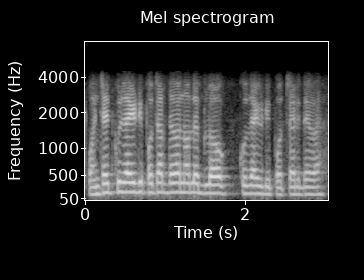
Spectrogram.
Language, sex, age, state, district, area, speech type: Odia, male, 18-30, Odisha, Kandhamal, rural, conversation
